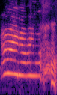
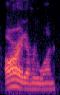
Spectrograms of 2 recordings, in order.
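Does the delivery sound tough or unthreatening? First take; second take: unthreatening; tough. First: It is said in a light, unthreatening way. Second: It is said in a tough, intimidating way. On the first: The character cannot be taken seriously. The speaker calls it wrong. "don't be like" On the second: The character is someone to be feared. The speaker calls it right. "you're more tough and intimidating"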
